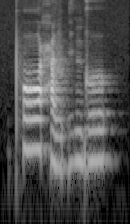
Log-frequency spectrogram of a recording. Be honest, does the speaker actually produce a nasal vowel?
no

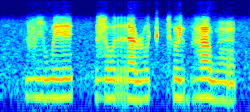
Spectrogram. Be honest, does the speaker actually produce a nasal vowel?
yes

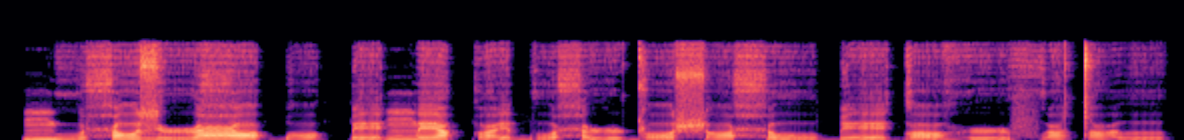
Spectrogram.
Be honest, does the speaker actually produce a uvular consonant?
yes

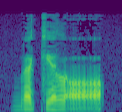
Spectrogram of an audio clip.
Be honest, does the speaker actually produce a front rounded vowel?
yes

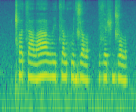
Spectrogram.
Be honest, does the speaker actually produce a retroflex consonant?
yes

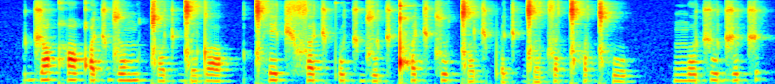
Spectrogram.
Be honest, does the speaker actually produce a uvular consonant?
yes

